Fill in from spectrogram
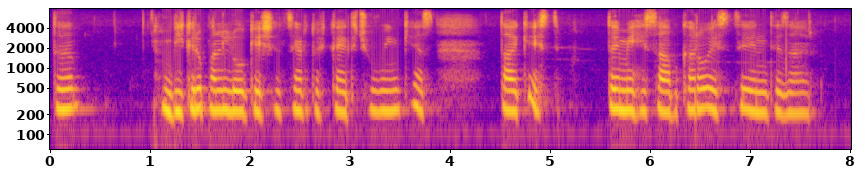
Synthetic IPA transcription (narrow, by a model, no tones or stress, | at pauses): t̪ɨ | bikɾupɐnloːkeːʃɐnsẽːʈt̪oɦi̥kaːjt̪t͡ʃʰuʋiŋkiɐs | t̪aːkiɐst̪ | t̪ɐmẽɦisaːbkɐɾoːest̪iɪnt̪izaːɾ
